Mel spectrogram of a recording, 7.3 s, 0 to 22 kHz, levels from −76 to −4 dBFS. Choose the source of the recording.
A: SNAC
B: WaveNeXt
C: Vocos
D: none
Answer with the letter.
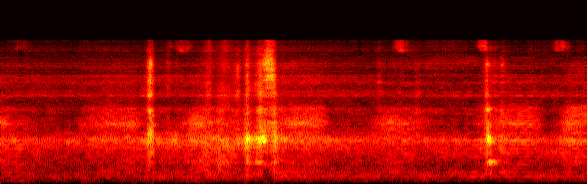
B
